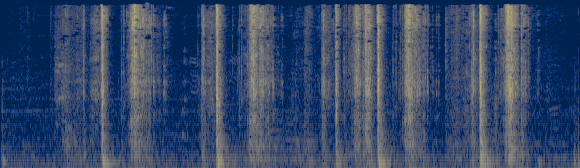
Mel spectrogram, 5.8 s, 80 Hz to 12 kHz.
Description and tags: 20141118 openingdoor H2nextXY
Sound Description: Öffnen einer Tür - Opening a door
Recording Device: Zoom H2next with xy-capsule
Location: Universität zu Köln, Humanwissenschaftliche Fakultät, Gebäude 213, Eingang
Lat: 50°56'5"
Lon: 6°55'14"
Date Recorded: 18.11.2014
Recorded by: Jonas Ring and edited by Vitalina Reisenhauer
2014/2015) Intermedia, Bachelor of Arts, University of Cologne
Building, Field-Recording, University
